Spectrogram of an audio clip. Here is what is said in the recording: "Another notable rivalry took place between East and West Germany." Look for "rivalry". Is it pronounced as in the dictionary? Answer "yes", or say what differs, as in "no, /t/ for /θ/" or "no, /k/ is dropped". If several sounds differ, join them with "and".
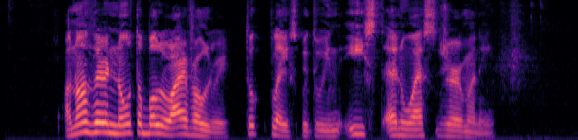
yes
